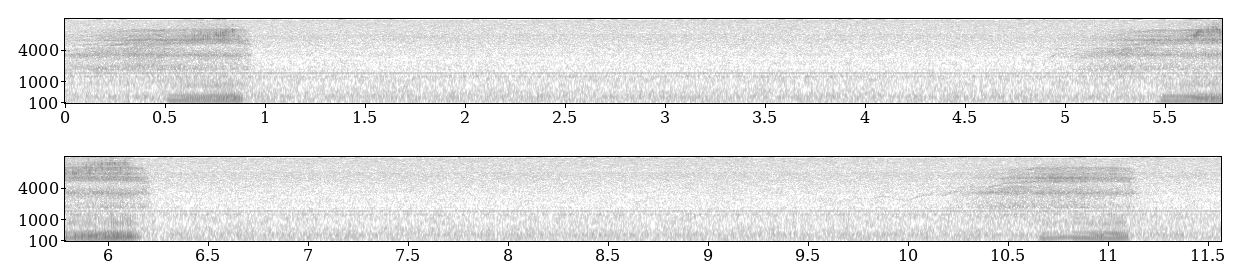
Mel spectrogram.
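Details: Dachshund snoring while asleep: three rasping, breathy snores roughly five seconds apart, each swelling briefly, then near silence with a faint steady high hum running underneath throughout.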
